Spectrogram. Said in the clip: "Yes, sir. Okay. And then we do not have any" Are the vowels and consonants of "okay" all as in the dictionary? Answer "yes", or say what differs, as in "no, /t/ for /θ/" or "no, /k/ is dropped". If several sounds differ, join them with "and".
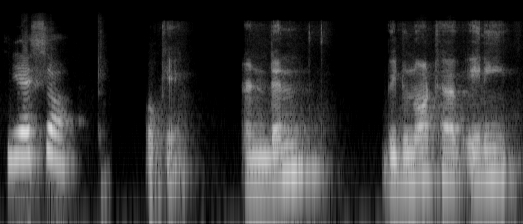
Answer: yes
